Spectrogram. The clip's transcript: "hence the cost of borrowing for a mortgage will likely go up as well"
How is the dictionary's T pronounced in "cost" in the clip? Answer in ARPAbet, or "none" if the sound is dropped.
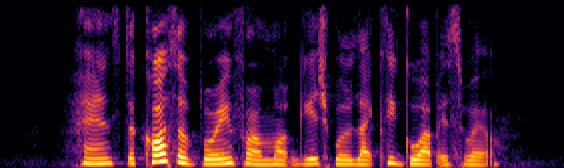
none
